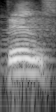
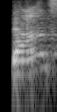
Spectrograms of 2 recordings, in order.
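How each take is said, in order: First: The vowel is a front 'eh' sound. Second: The vowel is a long open 'ah' sound. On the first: The speaker calls it right. "डेंस होता है" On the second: The speaker calls it wrong. "डांस नहीं होता है"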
